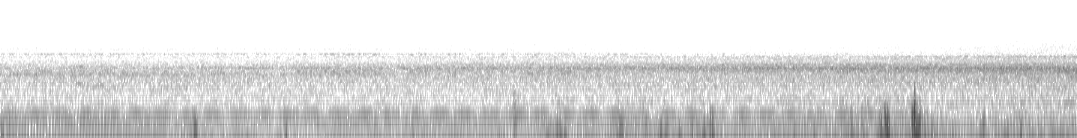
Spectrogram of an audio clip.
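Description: Faint, slowly growing hum of a distant electric locomotive approaching along the track. Scattered low thumps over it, the loudest two near the end.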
